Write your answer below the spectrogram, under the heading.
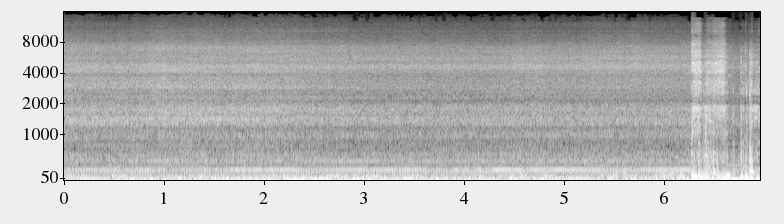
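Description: Motorboat engine running steadily under way, a constant hum over rumble and hiss. A loud rushing burst comes near the end.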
